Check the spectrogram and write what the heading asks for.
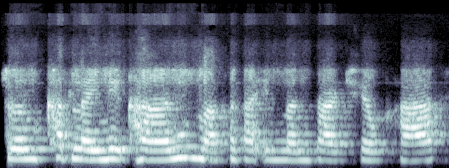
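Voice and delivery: ordinary delivery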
